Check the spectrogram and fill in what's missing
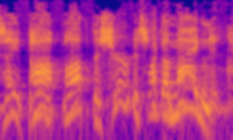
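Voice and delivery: put-on high, breathless rush of a teen grandson; breathless excited kid. Grandson runs up breathless to tell his grandfather, excitedly. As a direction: blurt it out like you ran all the way here. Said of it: "He's out of breath".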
